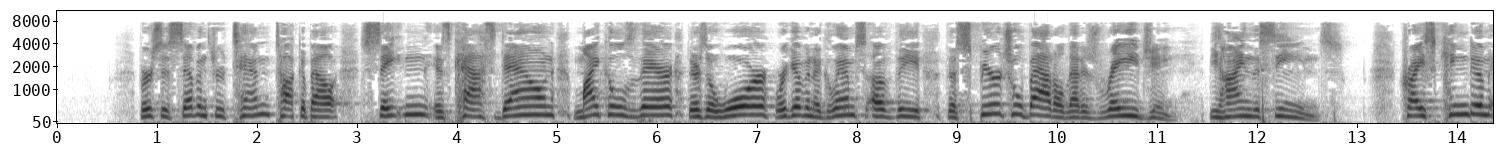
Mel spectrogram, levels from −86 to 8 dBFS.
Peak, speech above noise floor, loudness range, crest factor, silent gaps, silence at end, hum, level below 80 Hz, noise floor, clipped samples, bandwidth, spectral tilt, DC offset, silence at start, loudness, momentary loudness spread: 0 dBFS; 56 dB; 5 LU; 16 dB; none; 0 s; none; -48 dBFS; -71 dBFS; under 0.1%; 8 kHz; -4.5 dB/octave; under 0.1%; 0.85 s; -15 LUFS; 9 LU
